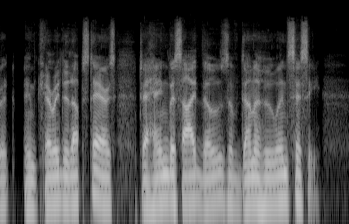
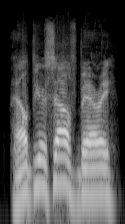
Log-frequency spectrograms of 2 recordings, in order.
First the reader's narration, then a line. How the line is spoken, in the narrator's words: he called out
